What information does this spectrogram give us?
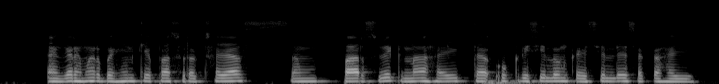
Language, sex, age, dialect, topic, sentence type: Magahi, male, 25-30, Central/Standard, agriculture, statement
